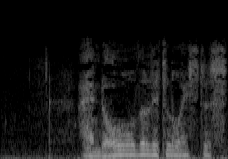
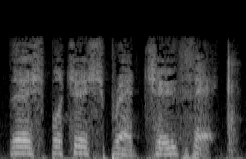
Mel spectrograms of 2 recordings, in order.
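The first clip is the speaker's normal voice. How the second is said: carpenter voice; 5 semitones higher, 6 dB louder, slower than usual. Acted. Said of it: "The carpenter said nothing but".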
